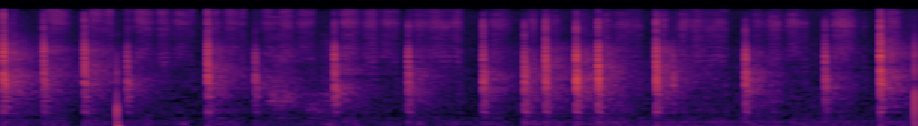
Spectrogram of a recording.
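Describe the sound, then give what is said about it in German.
Handwriting as someone writes notes during a physics explanation: many faint, irregular scratches and light taps, with no talking. “Also schreibe ich das jetzt nochmal hin.”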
